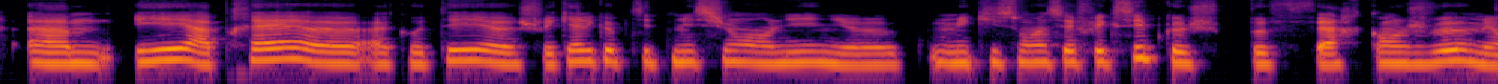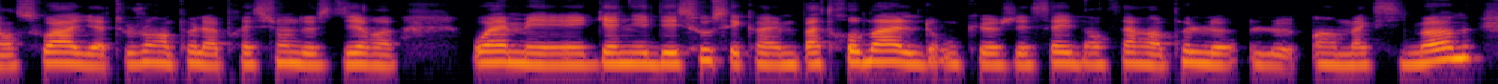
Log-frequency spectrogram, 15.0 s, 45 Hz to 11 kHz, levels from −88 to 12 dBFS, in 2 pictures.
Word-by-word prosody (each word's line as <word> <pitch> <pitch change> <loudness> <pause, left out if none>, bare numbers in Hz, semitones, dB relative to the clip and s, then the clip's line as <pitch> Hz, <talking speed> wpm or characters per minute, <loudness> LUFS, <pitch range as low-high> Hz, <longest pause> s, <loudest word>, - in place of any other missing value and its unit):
Hem 180 +1 +1
et 220 +3 +6
après, 225 +6 +3
heu, 180 -3 +3
à 175 - -3
côté, 205 +5 +1
heu, 180 -2 +2
je - - -7
fais 170 - -4
quelques 205 +1 +2
petites 195 -2 -10
missions 195 +1 -3
en 185 -1 -2
ligne, 185 -1 -3
heu 165 0 -3
mais 185 -1 -3
qui 190 0 -7
sont 190 +1 -4
assez 195 +1 +1
flexibles, 200 +7 0
que 190 -6 +1
je 175 - -9
peux 175 0 -1
faire 170 0 -1
quand 180 0 -1
je 175 - -4
veux 200 +4 +4
mais 170 -3 -1
en 155 0 -3
soi, 185 +2 +2
il 170 - -3
y - - +3
a - - -1
toujours 185 +2 -4
un 180 - -1
peu 180 +2 -4
la 165 -2 0
pression 170 +3 -4
de 170 -2 0
se 165 0 -11
dire: 170 -2 0 0.4
«Ouais 195 0 +5
mais 170 -2 +1
gagner 175 0 +1
des 175 0 +3
sous, 220 +4 -2
c'est 215 -5 -2
quand 175 0 -3
même 170 0 -2
pas 175 0 +3
trop 185 +2 +1
mal» 200 -3 +5
donc 175 0 -8
heu, 170 -1 +1
j'essaie 170 +2 -2
d'en 170 -1 -6
faire 175 0 -3
un 160 - 0
peu 175 +5 -5
le 170 -3 +1
le 165 -3 -6
un 175 -1 -3
maximum 180 +9 +2
180 Hz, 250 wpm, -22 LUFS, 170-195 Hz, 0.4 s, et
